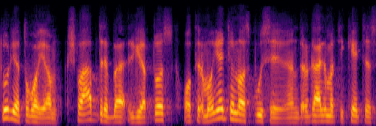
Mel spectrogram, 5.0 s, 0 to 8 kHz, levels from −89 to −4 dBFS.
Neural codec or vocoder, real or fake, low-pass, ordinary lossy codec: codec, 16 kHz, about 1 kbps, DyCAST, with the encoder's durations; fake; 7.2 kHz; MP3, 48 kbps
